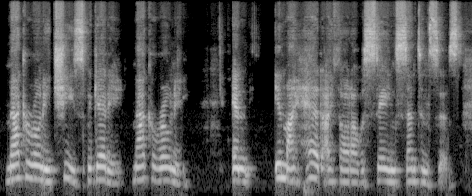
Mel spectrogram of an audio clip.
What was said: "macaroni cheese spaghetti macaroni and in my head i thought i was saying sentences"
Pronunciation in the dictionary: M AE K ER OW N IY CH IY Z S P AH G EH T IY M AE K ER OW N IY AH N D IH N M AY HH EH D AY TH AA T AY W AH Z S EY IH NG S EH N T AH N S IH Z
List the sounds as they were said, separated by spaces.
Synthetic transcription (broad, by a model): M AE K ER OW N IY CH IY S P AH G EH T IY M AE K ER OW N IY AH N IH N M AY HH EH D AY TH AA T AY W AH Z S EY IH NG S EH N T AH N S IH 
